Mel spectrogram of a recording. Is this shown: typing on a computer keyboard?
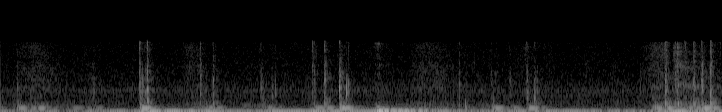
yes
